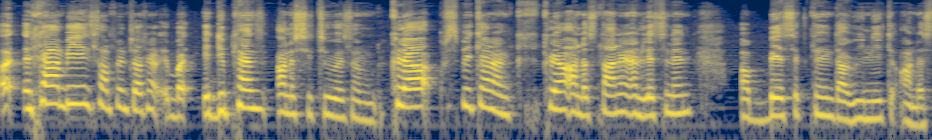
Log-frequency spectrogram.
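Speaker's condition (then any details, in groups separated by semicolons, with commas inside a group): Hearing impairment; ongoing hearing loss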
